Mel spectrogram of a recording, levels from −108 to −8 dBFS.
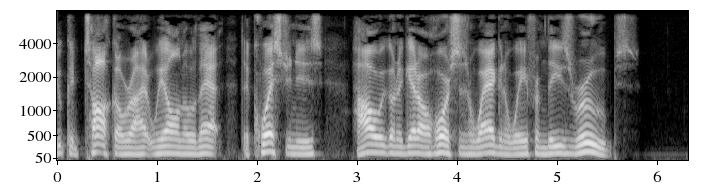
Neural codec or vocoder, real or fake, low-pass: none; real; 7.2 kHz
